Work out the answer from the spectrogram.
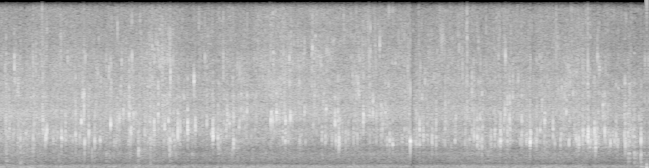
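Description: Tofu cubes frying in hot oil in a nonstick pan: a steady sizzle of many small crackling pops while the cooked pieces are lifted out with a slotted spoon.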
